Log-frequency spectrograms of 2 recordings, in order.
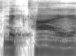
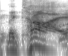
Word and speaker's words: McTighe: It's commonly mispronounced throughout my life. So you were very close. It's McTighe, actually. McTighe.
